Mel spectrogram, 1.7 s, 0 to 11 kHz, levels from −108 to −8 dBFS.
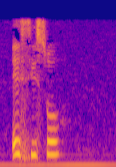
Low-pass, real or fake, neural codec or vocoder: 7.2 kHz; real; none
